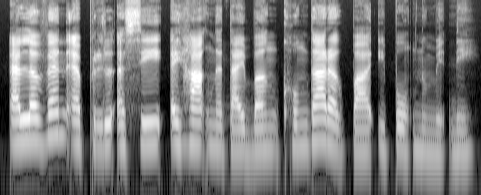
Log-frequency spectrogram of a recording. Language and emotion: Manipuri, neutral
